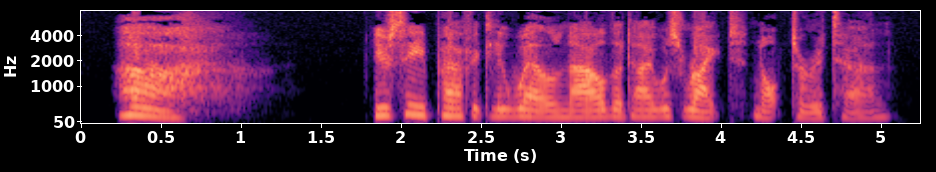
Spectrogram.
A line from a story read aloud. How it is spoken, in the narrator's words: he said sadly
